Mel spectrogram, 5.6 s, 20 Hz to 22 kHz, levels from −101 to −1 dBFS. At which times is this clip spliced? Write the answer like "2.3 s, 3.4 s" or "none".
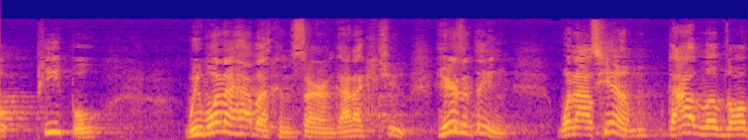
2.0 s, 2.8 s, 3.5 s, 4.4 s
